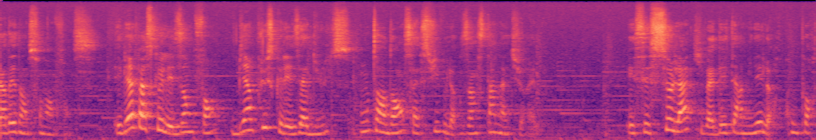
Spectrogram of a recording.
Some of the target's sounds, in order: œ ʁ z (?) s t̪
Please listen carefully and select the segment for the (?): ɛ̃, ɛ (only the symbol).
ɛ̃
